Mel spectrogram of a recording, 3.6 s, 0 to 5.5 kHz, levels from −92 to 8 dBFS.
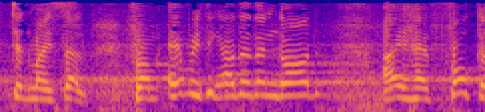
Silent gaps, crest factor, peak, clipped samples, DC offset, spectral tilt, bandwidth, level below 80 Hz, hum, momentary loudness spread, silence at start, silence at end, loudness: none; 14 dB; -4 dBFS; under 0.1%; under 0.1%; -6 dB/octave; 5.4 kHz; -46 dBFS; none; 6 LU; 0 s; 0 s; -18 LUFS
